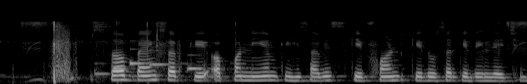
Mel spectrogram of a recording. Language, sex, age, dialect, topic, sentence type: Magahi, female, 25-30, Western, banking, statement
